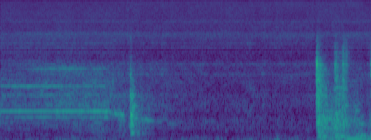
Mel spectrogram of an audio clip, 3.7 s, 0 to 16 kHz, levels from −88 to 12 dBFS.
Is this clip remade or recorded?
remade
